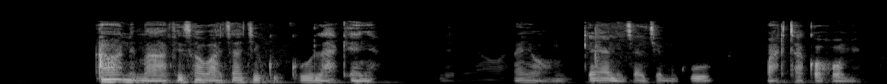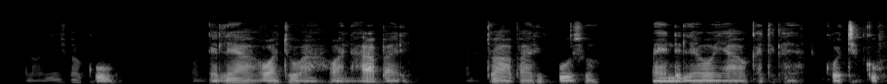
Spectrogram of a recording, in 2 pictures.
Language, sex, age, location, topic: Swahili, male, 18-24, Nakuru, government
